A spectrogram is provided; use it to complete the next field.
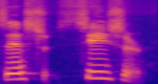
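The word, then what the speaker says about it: Siser: I believe it's pronounced Caesar, S-I-S-E-R.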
